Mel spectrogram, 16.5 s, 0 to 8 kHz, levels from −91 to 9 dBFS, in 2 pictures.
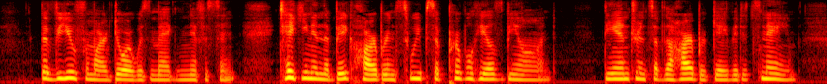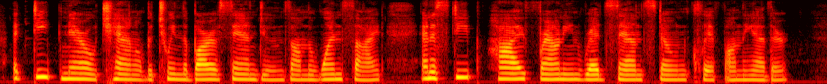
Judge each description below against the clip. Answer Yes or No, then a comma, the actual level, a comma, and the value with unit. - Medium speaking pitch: Yes, medium, 180 Hz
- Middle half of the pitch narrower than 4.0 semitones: Yes, narrow, 2.6 semitones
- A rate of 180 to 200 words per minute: Yes, average, 190 wpm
